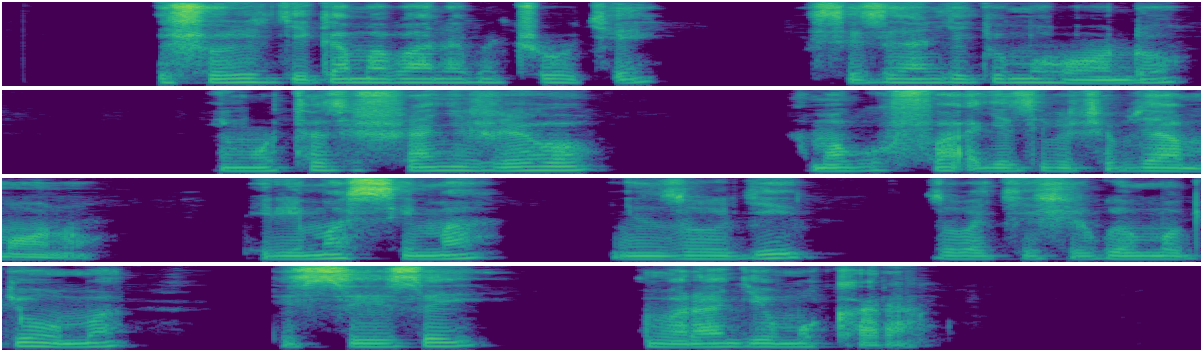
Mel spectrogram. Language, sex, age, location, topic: Kinyarwanda, male, 18-24, Nyagatare, education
